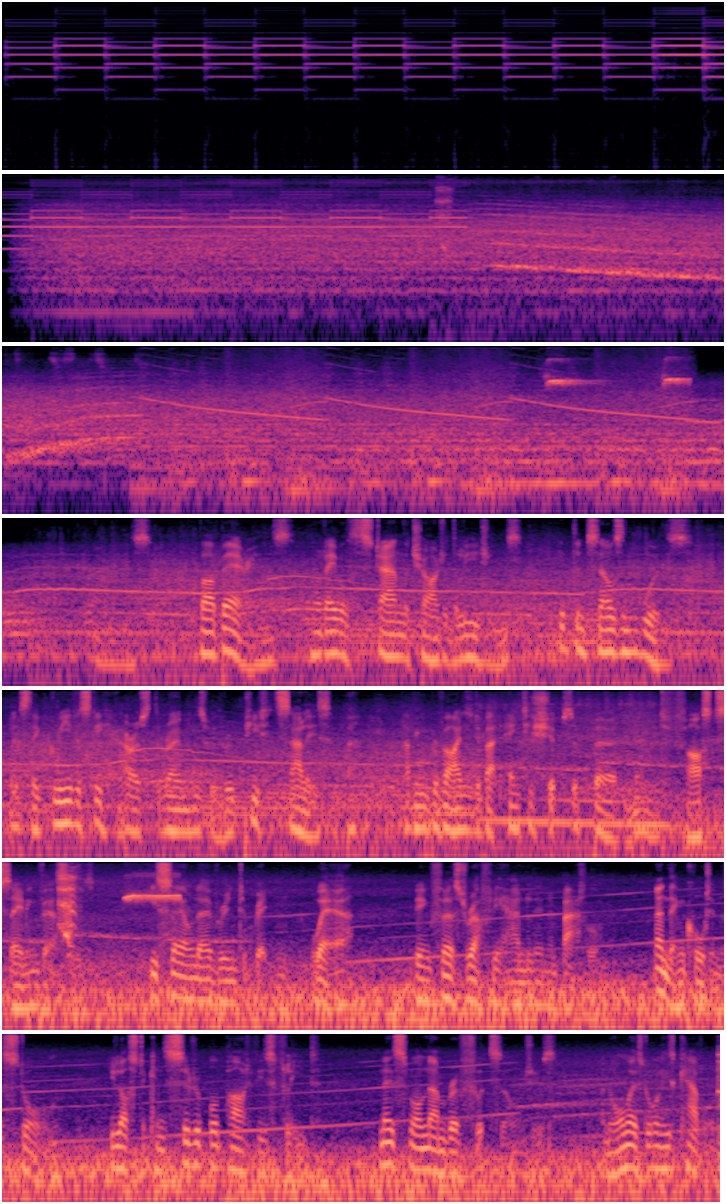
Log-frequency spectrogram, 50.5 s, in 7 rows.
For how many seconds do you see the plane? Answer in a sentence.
The plane can be heard for 43 seconds in total.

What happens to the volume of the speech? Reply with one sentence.
The volume of the speech stays about the same.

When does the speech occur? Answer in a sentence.
You can hear the speech from 22.4 to 46.5 s and from 47.1 to 50.4 s.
